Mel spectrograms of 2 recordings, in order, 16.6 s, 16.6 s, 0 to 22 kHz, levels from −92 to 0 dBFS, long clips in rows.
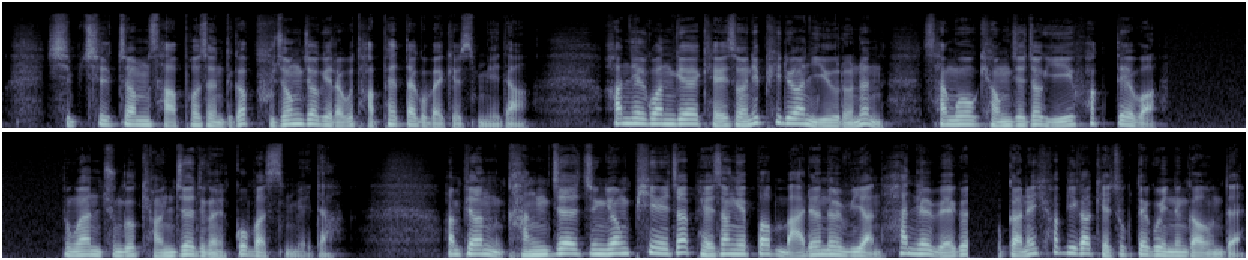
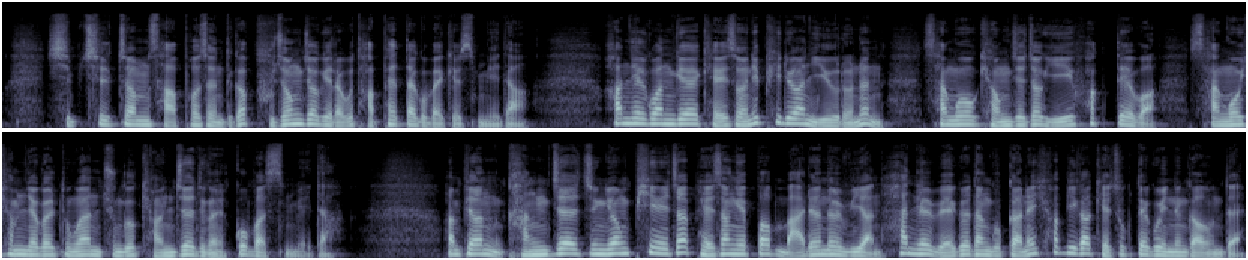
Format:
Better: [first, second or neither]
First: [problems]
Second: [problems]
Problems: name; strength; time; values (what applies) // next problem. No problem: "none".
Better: second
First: audio cutting out; at 8 s for 1 s and at 15 s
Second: none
